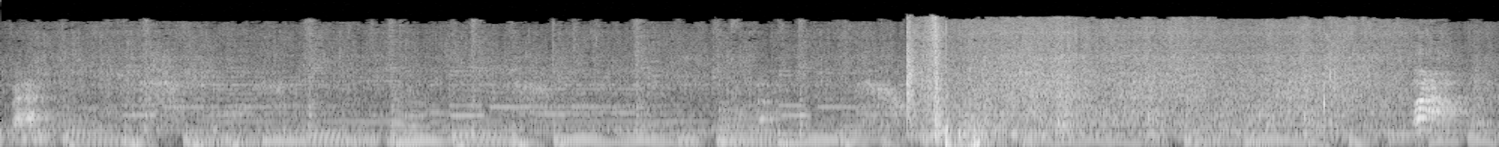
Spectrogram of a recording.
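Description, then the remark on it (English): A single loud splash as a person jumps down into cold water bursts out midway, followed by churning water noise, all over steady background music with faint voices. “The filming crew and others say because everything went according to plan, they want me to celebrate by jumping down into the water down here.”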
